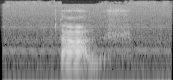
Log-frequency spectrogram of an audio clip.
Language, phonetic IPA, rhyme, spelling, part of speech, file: Icelandic, [ˈtaːlʏr], -aːlʏr, dalur, noun, Is-dalur.oga
- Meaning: 1. valley 2. thaler, taler (old European currency) 3. dollar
